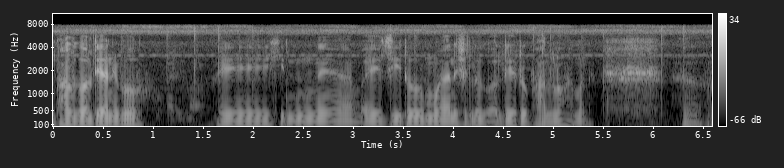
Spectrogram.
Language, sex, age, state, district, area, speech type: Assamese, male, 45-60, Assam, Tinsukia, rural, spontaneous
